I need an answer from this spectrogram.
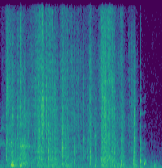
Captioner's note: scratching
